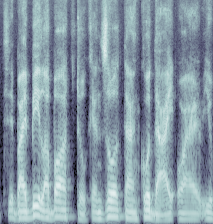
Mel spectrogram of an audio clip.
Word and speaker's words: Kodály: to be collected by Béla Bartók and Zoltán Kodály, or you pronounce Kodály, in the turn of the 20th century was absolutely not known by the urban people.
